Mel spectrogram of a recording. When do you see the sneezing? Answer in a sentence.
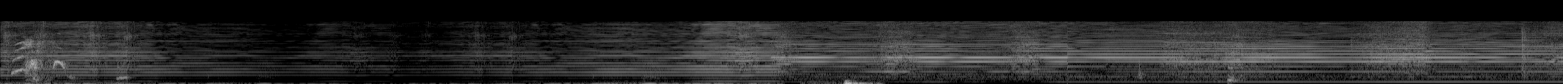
You can hear the sneezing from 0.1 to 1.3 s, from 8.4 to 8.8 s and from 11.3 to 12.5 s.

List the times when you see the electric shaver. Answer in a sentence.
The electric shaver can be heard from 0.0 to 15.6 s.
